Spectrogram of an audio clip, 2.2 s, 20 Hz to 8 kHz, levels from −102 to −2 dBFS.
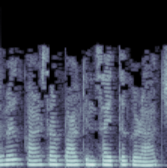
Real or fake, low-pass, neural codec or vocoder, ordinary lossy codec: real; 7.2 kHz; none; MP3, 24 kbps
